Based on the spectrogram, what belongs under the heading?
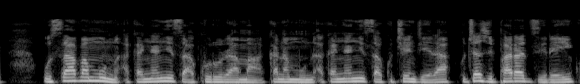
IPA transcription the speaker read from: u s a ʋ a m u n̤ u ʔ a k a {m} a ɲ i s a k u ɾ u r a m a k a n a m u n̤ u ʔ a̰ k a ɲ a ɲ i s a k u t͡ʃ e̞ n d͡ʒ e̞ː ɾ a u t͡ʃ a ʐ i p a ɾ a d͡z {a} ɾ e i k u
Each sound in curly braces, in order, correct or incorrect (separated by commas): incorrect, incorrect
